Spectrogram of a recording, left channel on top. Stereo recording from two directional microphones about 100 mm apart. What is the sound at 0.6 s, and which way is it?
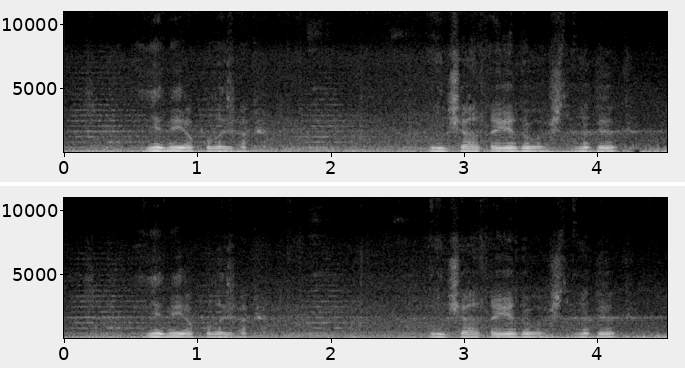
Speech, 20° left (ahead or behind).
